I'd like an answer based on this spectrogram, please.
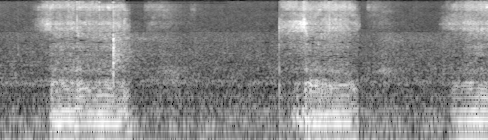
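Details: French Bulldog asleep, giving three loud guttural snores about every two seconds, each a low vibrating rumble with a hissing airy edge, quiet breaths in between.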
